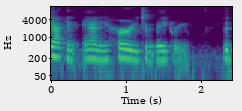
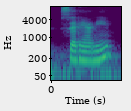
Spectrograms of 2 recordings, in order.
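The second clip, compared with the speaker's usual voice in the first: ordinary delivery, nothing marked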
